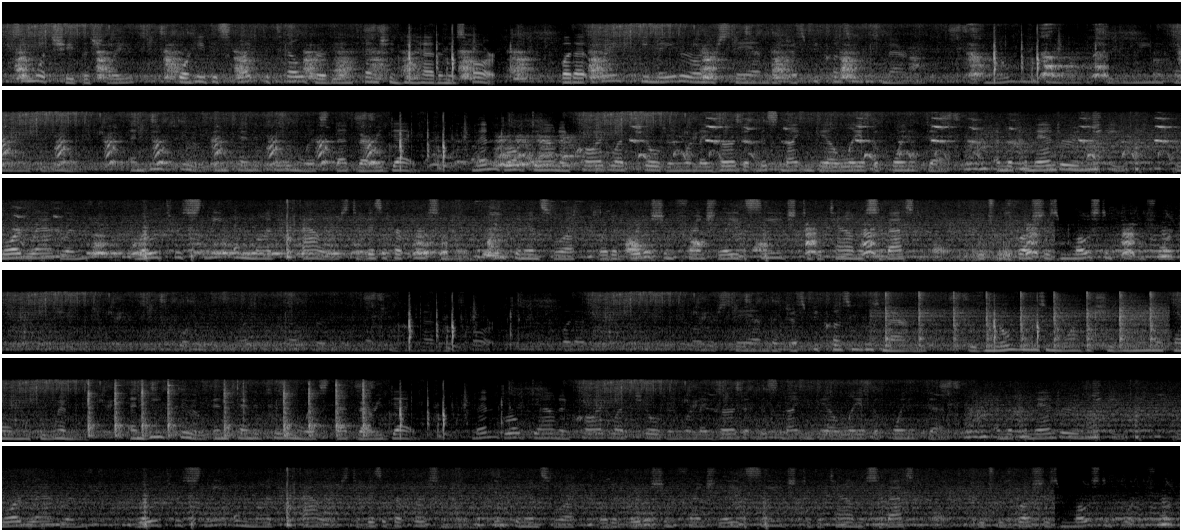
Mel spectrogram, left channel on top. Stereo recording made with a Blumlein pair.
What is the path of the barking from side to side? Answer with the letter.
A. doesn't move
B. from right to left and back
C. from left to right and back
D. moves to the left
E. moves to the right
A.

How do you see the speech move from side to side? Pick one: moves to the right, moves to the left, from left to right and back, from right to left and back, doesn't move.
from left to right and back.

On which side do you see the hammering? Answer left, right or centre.
right.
